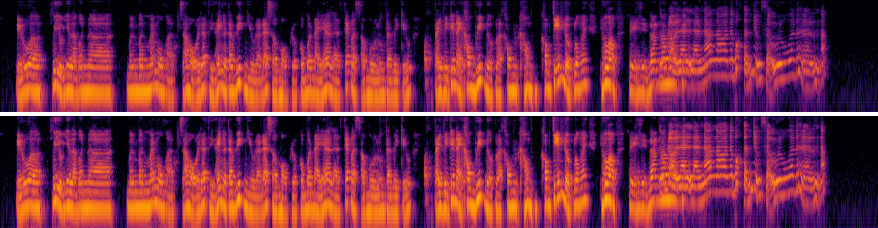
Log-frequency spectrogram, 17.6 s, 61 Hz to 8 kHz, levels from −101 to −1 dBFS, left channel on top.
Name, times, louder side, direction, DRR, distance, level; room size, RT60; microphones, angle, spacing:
voice 1, 0.3-2.2 2.5-8.2 8.5-13.7, right 2 dB, 25° right, 0.5 m, -31 dB
voice 2, 13.2-16.5, right 4 dB, 80° right, 0.5 m, -34 dB
5.8 x 2.3 x 3.3 m
head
